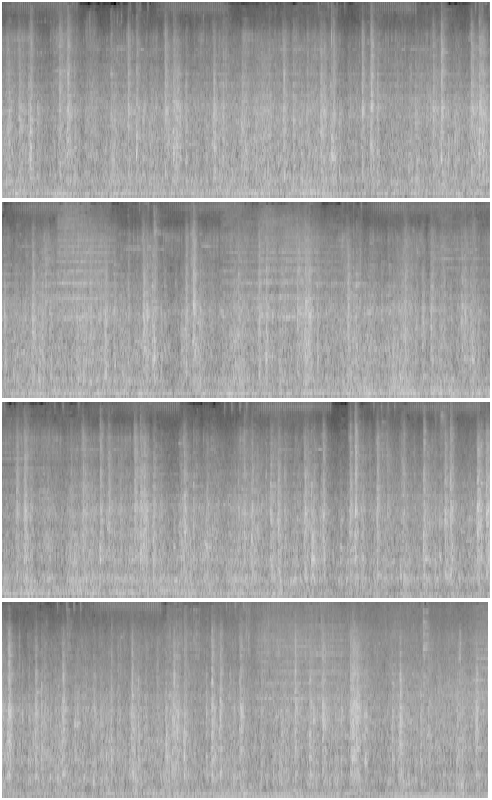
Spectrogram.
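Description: Passenger coaches rolling across a steel truss bridge: a steady rumble with a running series of wheel clicks. A deeper low rumble builds over the last few seconds.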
